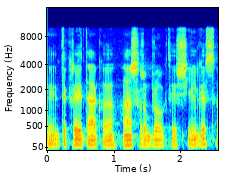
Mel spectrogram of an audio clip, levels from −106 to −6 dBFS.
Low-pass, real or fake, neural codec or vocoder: 9.9 kHz; real; none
